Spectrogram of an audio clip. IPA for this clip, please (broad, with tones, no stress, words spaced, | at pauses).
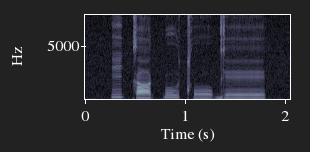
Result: i˦ ka˨k͡pu˦˨ tʰoː˨ɡeː˦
